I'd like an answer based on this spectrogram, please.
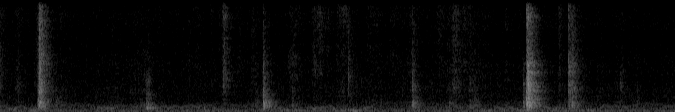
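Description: Sharp plastic clicks and knocks from a Nerf SP-L blaster as its silencer attachment is fitted to the muzzle: six separate clicks spread out over several seconds, the loudest about five seconds in, with another close after it.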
